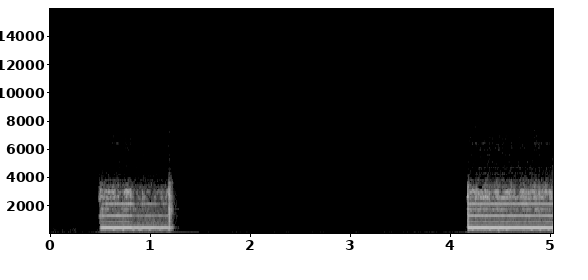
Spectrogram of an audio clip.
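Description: Telephone ringback tone as a call is placed: a steady buzzing ring lasting under a second, a long silence, then a second ring that is cut off at the end.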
